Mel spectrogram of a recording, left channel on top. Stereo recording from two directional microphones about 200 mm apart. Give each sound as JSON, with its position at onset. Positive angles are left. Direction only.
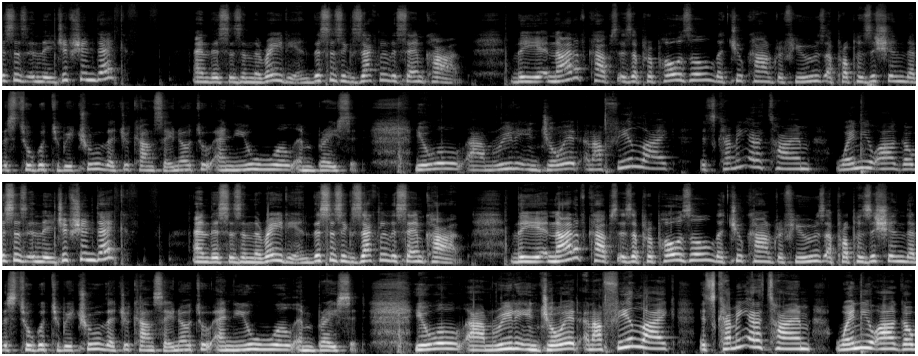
{"t": 0.0, "sound": "speech", "side_deg": -25}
